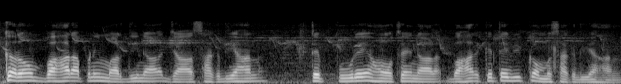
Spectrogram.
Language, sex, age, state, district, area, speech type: Punjabi, male, 30-45, Punjab, Kapurthala, urban, spontaneous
